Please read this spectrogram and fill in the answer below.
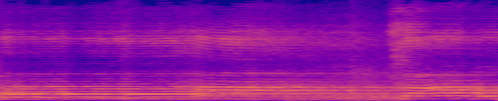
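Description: A young man singing solo into a handheld microphone, holding long notes that move to a new pitch twice.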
